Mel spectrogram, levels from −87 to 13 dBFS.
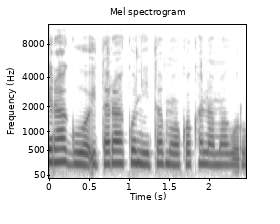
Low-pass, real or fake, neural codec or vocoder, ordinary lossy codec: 10.8 kHz; fake; vocoder, 44.1 kHz, 128 mel bands every 256 samples, BigVGAN v2; none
